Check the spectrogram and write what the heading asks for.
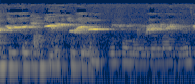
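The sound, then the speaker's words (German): A bird clock plays a recorded birdsong: a continuous, warbling chirp with shifting bright whistle tones over a steadier lower hum, at moderate volume for a couple of seconds. “Ja, drücken, jetzt um die Vogeluhr, macht nichts.”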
